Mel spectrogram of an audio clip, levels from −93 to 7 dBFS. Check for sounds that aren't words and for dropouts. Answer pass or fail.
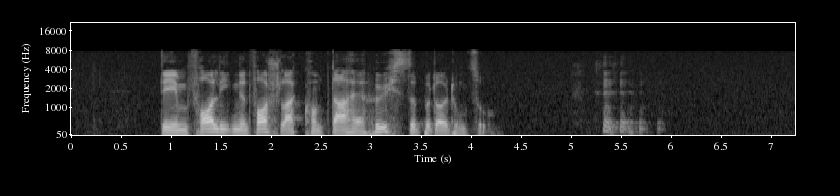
fail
